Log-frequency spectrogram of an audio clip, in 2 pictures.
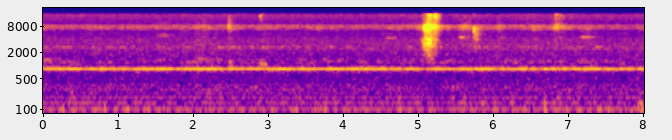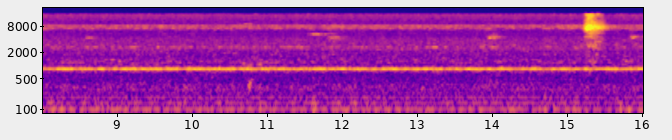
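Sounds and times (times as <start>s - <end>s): thin steady whine: 0.0s - 16.0s.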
